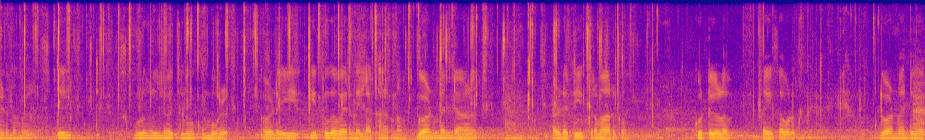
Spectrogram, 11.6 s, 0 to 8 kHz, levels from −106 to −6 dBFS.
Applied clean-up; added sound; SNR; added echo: none; Wind instrument, woodwind instrument; 15 dB; none.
